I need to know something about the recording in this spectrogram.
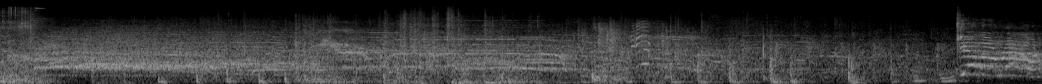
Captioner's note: cheers & applause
